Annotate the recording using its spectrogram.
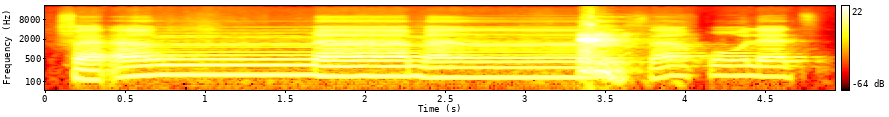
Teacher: pengucapan nun sukun bertemu dengan za, ikhfa, jangan terlalu pendek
